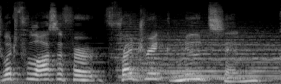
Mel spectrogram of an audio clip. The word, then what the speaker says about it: Knudsen: The D is just it's just Knudsen. It's not fancy. It's not that fancy with like silent letters. Only the K is silent.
